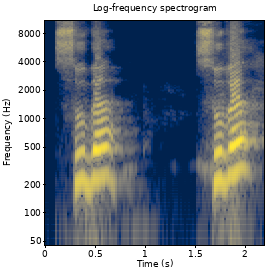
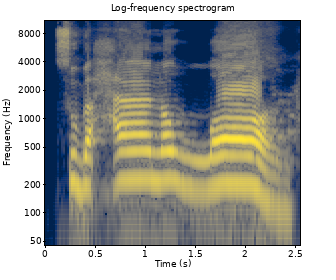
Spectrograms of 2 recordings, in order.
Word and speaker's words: Subhanallah: There's Ha, like we talked about the Ha there. Now we're learning Arabic letters. Subhanallah. Lam, remember we talked about Allah's name being thick? Subhanallah.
